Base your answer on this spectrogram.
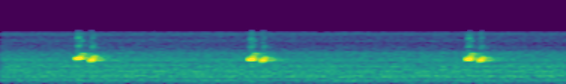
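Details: A chipmunk before bad weather gives three loud double chirps about every second and a half, each a quick pair of mid-pitched notes, against light steady hiss.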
